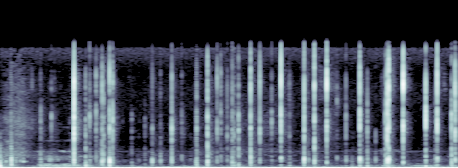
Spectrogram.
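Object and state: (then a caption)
Plastic squeeze tube. A small white soft-plastic squeeze tube of hand cream, hollow and filled with cream, is tapped and scratched with long painted nails. Quick, sharp, bright clicks and brief crinkly scratches follow one another in a rapid, uneven patter. A steady low hum runs underneath throughout.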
